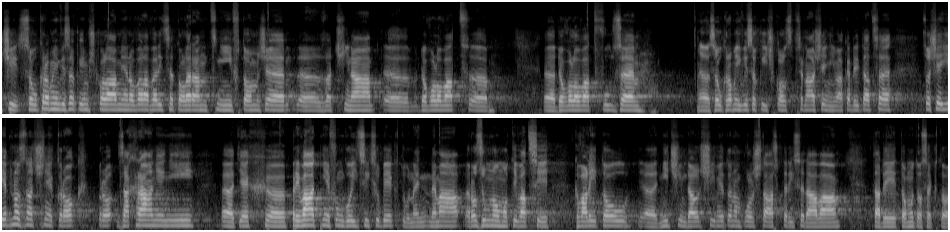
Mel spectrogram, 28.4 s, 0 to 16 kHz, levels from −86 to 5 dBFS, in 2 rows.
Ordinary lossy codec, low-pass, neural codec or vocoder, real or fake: Opus, 24 kbps; 14.4 kHz; none; real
